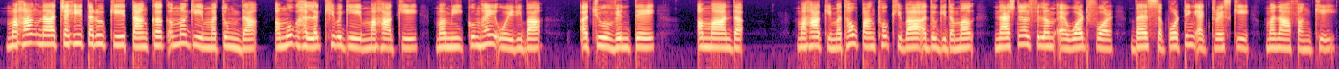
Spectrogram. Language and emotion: Manipuri, neutral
